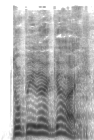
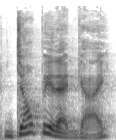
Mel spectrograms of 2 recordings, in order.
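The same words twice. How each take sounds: First: "Don't be that guy" pitched much higher, falling hard on "be"; emphatic warning. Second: Said in the usual way. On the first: Real, not acted. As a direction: punch "be" up high, then drop it. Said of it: "Don't be that guy, right?".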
